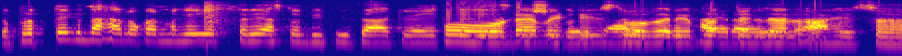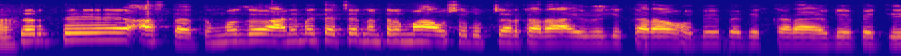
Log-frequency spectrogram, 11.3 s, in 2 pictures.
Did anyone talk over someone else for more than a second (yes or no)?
yes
